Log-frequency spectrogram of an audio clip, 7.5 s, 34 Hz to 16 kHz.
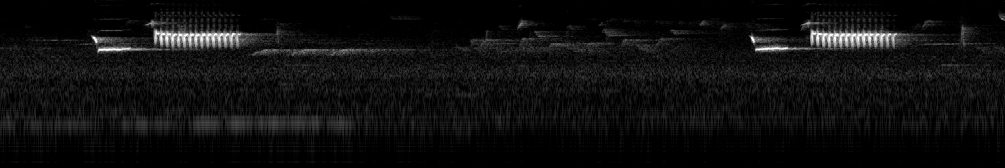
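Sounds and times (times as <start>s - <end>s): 
Eastern Towhee song with flourished ending: 0.0s - 7.5s
faint bird chattering: 0.7s - 2.0s, 5.6s - 7.3s.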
